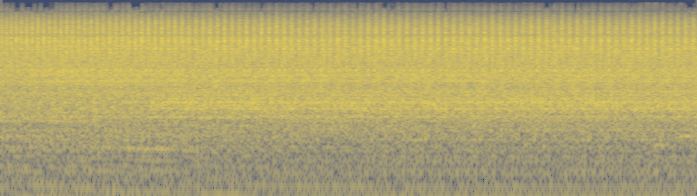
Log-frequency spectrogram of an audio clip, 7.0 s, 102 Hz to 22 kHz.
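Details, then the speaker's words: Mercedes OM366A turbo diesel (170 hp) at low idle after its fuel injection pump was rebuilt and timing set to standard, slightly later; steady even clatter, every cylinder firing cleanly; normal idle. "О так ребята Олежка регулірує паливні насоси чтко от сечас от самий тихий хід всі циліндри роблять все чтко все форсунки ми не отдавали ФРН"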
